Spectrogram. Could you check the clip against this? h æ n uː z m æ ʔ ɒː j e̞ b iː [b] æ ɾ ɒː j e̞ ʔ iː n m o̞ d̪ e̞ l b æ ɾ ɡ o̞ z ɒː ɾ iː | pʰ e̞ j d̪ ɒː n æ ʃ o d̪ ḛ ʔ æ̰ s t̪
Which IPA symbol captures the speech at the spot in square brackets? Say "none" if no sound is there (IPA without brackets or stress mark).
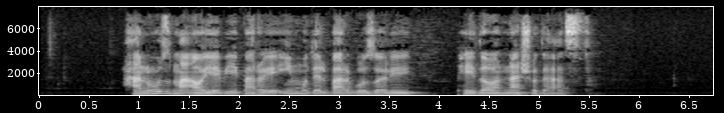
b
